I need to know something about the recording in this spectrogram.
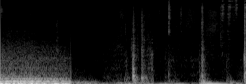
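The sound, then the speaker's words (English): A car driving on a snowy county road through trees: its deep, steady road rumble heard from inside the cabin cuts off abruptly, giving way to quieter clicks, rattles and a brief mechanical whir, with no one talking. “We're on like a county road, headed up through a bunch of trees. The roads aren't great, just snowed, and sometimes it'll open up into a field, but mostly it's those juniper trees, maybe a few aspens here and there.”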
